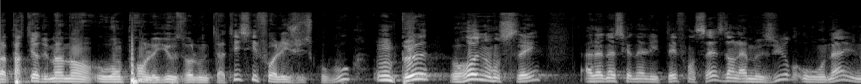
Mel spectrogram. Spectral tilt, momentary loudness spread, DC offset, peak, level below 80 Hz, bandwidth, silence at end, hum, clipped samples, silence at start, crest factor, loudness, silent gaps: -7 dB/octave; 13 LU; under 0.1%; 0 dBFS; -34 dBFS; 12.5 kHz; 0 s; none; 0.4%; 0 s; 14 dB; -14 LUFS; none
